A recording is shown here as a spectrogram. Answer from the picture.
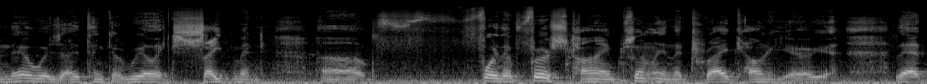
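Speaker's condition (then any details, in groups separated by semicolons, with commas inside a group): Cerebral palsy; present from birth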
